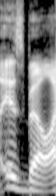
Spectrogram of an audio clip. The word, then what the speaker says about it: Isbell: He called him Kyle Isabel like three times in the first segment, and I didn't want to tell you you're adding a syllable. – It's so. – Kyle Isbell. I get it.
